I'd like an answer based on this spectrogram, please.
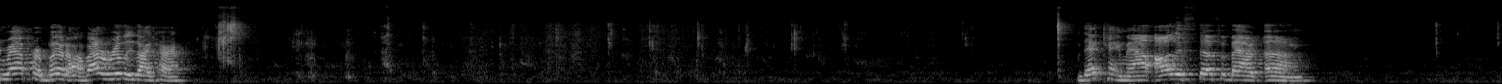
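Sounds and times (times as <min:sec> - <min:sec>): chewing with mouth closed: 0:02.0 - 0:09.9.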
